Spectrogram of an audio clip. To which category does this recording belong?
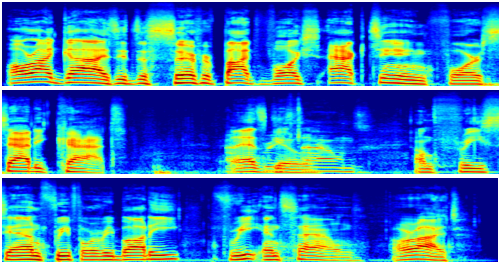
Speech > Solo speech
